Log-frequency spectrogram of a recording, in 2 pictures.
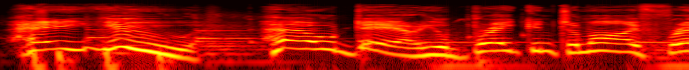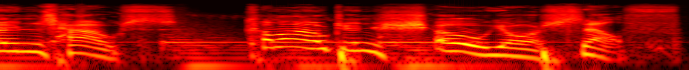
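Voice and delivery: rhino calling out the intruder, opening high; stern, indignant callout; indignant challenge. Acted. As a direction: demand that the intruder come out.

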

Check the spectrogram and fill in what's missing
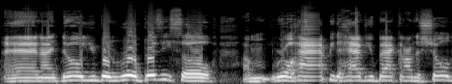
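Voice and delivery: ordinary talk

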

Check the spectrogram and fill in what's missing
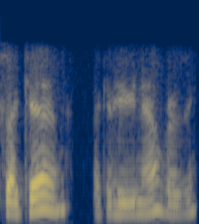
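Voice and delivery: ordinary talk

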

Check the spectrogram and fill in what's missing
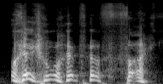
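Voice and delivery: high, slow, cracking-up disbelief; baffled disbelief. Real, not acted. Host dumbfounded that a friend killed their cat, high and incredulous. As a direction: draw it out high, utterly baffled.

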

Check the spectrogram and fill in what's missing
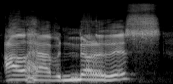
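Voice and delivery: stern refusal, slow and drawn out; Benedict. Acted. Acting Benedict's officer refusing the message.

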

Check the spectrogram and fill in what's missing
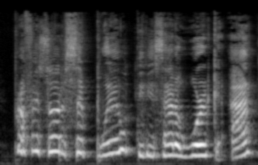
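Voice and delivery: high-pitched questioning student voice; student asking. Acted. Student asks the teacher about work at, high questioning voice. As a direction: pipe up with a high, rising question.

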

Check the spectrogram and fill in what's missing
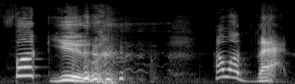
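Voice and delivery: loud laughing blurt at the ad; mock outburst. Reacting to the kids' commercial with a loud laughing curse. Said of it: "this is my reaction".

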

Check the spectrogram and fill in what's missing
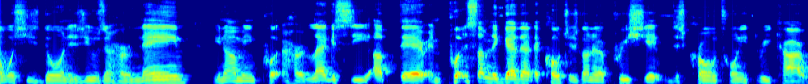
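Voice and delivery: ordinary talk, nothing marked

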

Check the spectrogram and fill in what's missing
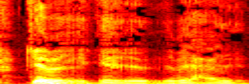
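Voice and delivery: low, quiet cooing imitation; hushed low mock voice. Mimics Jamie Foxx scene.

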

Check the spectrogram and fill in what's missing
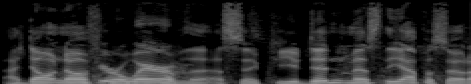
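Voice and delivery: normal talking voice

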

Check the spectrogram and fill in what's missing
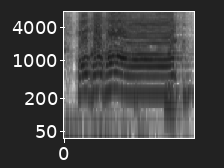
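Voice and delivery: high, loud, drawn-out honks; imitated car horn. Host honking at the ticketed driver, imitated horn. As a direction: mimic a gleeful horn blast. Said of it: "I honked my horn".

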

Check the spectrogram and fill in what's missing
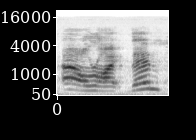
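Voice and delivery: high-pitched Aussie lad voice; brash Australian bloke boasting; Australian accent. Retold or imitated. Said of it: "your Australian accent is also on point".

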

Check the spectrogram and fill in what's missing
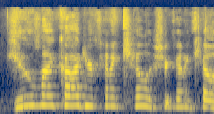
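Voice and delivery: high, frantic mock scream; panicked scream. Terrified passenger screaming at the driver, high panicked yell. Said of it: "He started screaming".

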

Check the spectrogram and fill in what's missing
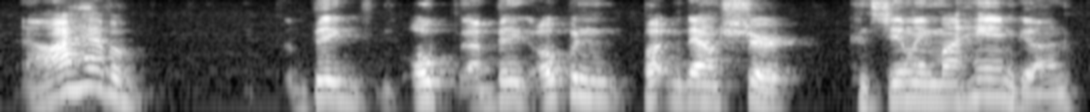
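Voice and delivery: usual speaking voice

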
